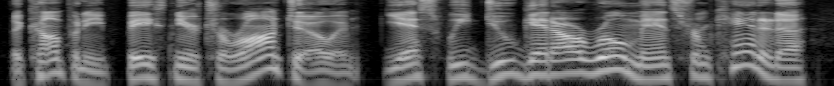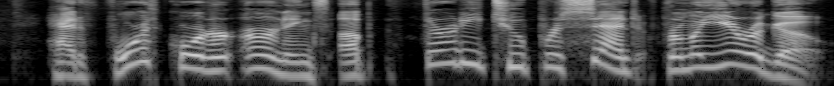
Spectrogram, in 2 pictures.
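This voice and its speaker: A man's voice: on the high side, big pitch swings, normal speed, sharp tone, no echo, studio quality. A man reading a scripted news feature as a reporter, with wry, playful delivery. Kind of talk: scripted narration.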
